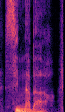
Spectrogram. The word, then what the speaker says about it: cinnabar: Cinnabar se prononce Sinnabar.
